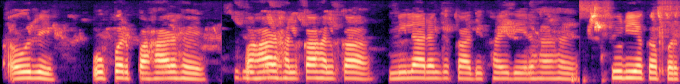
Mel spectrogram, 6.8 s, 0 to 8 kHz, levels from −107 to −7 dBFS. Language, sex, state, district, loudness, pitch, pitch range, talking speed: Hindi, female, Bihar, Kishanganj, -16 LUFS, 215 Hz, 205-225 Hz, 150 wpm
